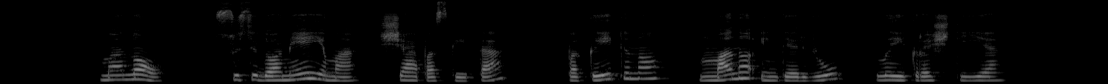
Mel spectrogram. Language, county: Lithuanian, Šiauliai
